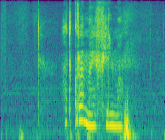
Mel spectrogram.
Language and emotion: Russian, sad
